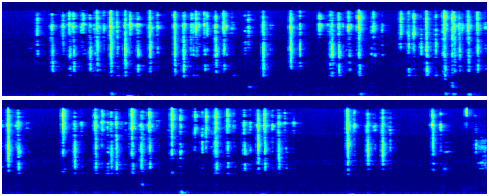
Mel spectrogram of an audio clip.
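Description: Computer keyboard being typed on: quick, irregular runs of keystrokes with brief gaps, pausing near the end.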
